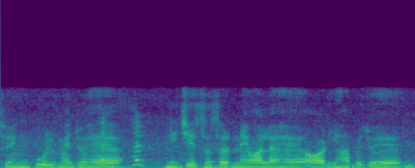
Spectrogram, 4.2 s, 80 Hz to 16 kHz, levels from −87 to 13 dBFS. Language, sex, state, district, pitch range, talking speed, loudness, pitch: Hindi, female, Bihar, Katihar, 215-225 Hz, 200 wpm, -15 LUFS, 220 Hz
